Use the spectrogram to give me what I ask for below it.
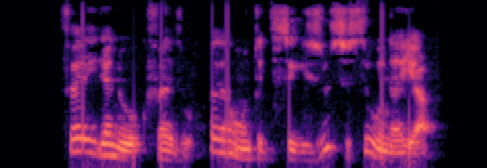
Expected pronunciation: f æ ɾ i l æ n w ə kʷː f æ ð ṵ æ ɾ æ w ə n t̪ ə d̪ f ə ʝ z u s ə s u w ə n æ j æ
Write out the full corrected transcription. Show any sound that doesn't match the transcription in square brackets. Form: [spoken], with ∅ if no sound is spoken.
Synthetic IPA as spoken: f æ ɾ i l æ n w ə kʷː f æ ð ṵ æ ɾ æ w ə n t̪ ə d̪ [s] ə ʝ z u s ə s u w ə n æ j æ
